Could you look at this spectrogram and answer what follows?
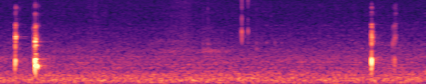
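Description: Brief, sharp hiccup catches in a quiet room, two close together and one more a few seconds later; hiccups.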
